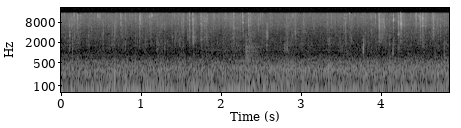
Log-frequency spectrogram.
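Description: A firepit fire in a cave crackles steadily over a deep, rumbling roar, with scattered sharp pops and snaps throughout. It is continuous, with no voices.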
